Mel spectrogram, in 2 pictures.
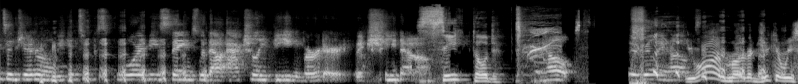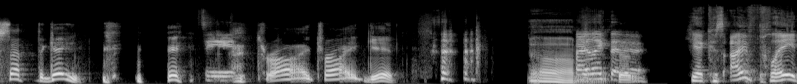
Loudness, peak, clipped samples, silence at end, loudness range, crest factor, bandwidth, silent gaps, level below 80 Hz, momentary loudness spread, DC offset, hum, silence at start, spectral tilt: -15 LUFS; 0 dBFS; under 0.1%; 0 s; 2 LU; 14 dB; 17 kHz; 5.96-6.23 s, 12.95-13.25 s, 14.65-14.82 s; -40 dBFS; 7 LU; under 0.1%; none; 0 s; -4 dB/octave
